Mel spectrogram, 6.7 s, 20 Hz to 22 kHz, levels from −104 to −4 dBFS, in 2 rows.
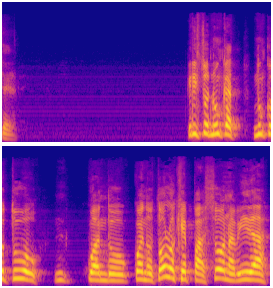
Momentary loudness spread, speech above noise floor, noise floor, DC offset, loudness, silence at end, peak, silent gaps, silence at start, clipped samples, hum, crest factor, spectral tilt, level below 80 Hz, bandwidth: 11 LU; 57 dB; -72 dBFS; under 0.1%; -15 LUFS; 0.05 s; 0 dBFS; none; 0 s; under 0.1%; none; 16 dB; -6 dB/octave; -80 dBFS; 12 kHz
